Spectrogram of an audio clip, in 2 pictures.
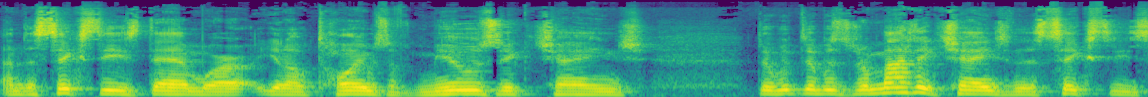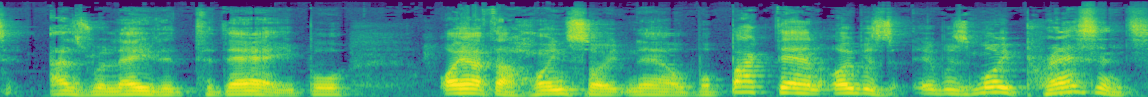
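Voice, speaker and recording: A man with a Dublin accent speaks at a moderate pace in a fairly high pitch, his dark, mellow tone carried by lively intonation. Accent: Dublin Irish. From Ireland, Dublin. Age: 60s. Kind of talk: casual chat.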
